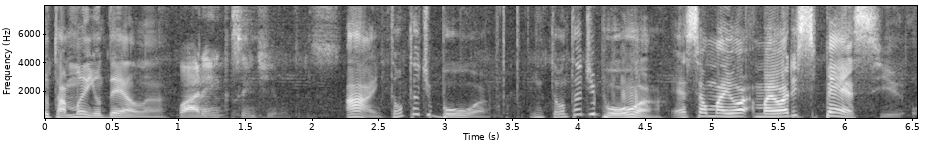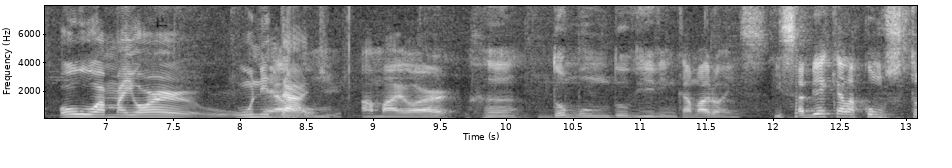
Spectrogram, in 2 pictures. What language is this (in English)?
Portuguese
